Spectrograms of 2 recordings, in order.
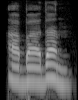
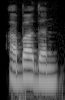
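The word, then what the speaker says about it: أبدا: তো এখানেও দেখেন, এখানে আলিফ আছে কিন্তু আলিফের উপরে কোনো নিচে কোনো কি নেই, হরকত নাই, তাই এটা উচ্চারণের মধ্যে আসবে না, তবে এটা লেখা এবং বানানের মধ্যে আসবে। আবাদান।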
